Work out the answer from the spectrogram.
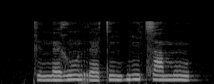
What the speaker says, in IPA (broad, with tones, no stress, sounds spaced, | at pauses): k ɪ˨ ŋ ɛ˨ ɣ ũ˦ r ɛ˨ t ĩ˦ ɡ͡b ĩ˦ t͡s a˦ m ũ˦˨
